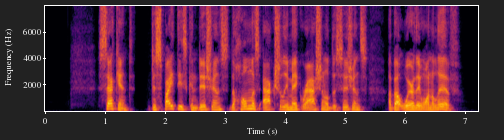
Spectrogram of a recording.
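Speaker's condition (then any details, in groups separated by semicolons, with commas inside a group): No condition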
